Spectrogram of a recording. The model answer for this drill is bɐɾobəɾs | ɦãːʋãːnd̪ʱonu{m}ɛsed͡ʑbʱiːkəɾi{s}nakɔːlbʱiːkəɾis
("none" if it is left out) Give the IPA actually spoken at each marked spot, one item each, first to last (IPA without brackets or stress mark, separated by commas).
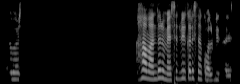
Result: m, s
